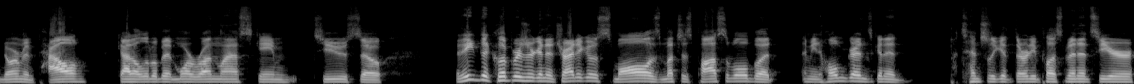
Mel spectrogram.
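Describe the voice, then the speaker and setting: The recording is very clean with a silent background and a dry, close sound with no echo. A man speaks at a medium pitch with fairly even intonation. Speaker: fantasy sports podcast host. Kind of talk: solo podcast analysis. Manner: fast.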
